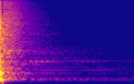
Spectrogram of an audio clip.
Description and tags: Drumkit using tight, hard plastic brushes.
brush, snare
